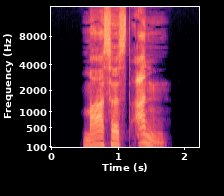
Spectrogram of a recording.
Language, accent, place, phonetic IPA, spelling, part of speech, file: German, Germany, Berlin, [ˌmaːsəst ˈan], maßest an, verb, De-maßest an.ogg
- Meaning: second-person singular subjunctive I of anmaßen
